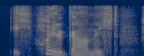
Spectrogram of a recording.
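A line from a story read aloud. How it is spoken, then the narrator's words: Sobbing. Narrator (German): schluchzte Nuno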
